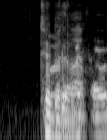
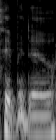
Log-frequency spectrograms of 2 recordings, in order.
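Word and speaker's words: Thibodeaux: I still have Kayvon Thibodeau, like Tom Thibodeau. Thibodeau. It doesn't look how it looked like that. Yeah, but it's spelled in a very southern way.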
